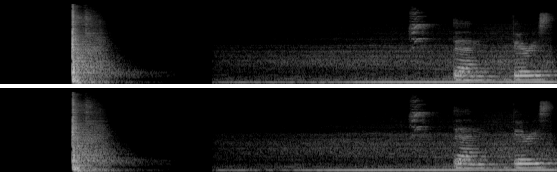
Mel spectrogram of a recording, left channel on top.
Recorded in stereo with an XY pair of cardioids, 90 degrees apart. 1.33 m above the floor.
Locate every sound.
0.7 s a gunshot: 55° left, 1.0 m
2.1 s a bird: 40° left, 1.5 m
4.5 s a woman speaking: 45° left, 1.0 m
